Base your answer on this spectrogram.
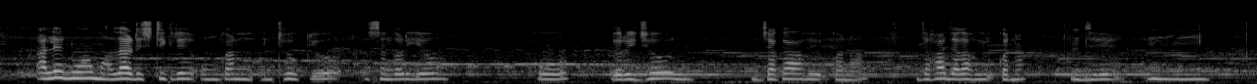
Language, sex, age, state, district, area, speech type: Santali, female, 18-30, West Bengal, Malda, rural, spontaneous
